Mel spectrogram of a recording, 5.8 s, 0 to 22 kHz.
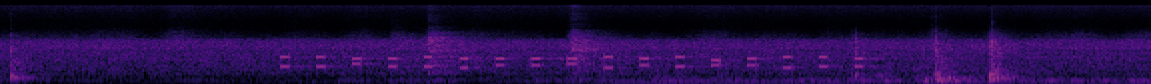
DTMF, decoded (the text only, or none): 66056288038678365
